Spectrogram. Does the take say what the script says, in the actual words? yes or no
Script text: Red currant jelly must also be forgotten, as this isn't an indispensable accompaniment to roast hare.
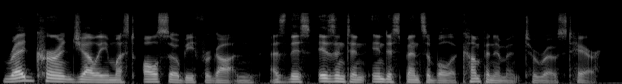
yes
